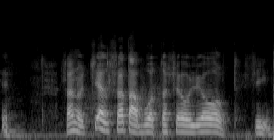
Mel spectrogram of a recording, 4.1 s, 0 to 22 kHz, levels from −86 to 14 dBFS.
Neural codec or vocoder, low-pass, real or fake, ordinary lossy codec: none; 10.8 kHz; real; none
